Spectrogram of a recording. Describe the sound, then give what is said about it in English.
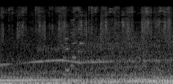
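An alarm is going off, a sustained high electronic tone that wavers slightly in pitch, heard over a steady, loud rumbling noise for the whole short stretch. “Oh, someone's alarm's going off.”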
